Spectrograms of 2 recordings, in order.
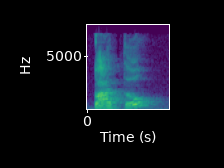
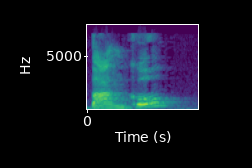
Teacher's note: el aire obstruye con el labio de arriba y el labio de abajo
